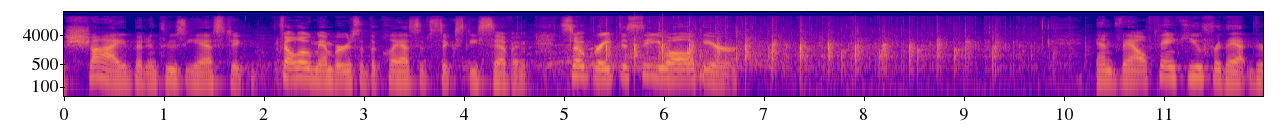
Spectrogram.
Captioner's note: audience applauding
